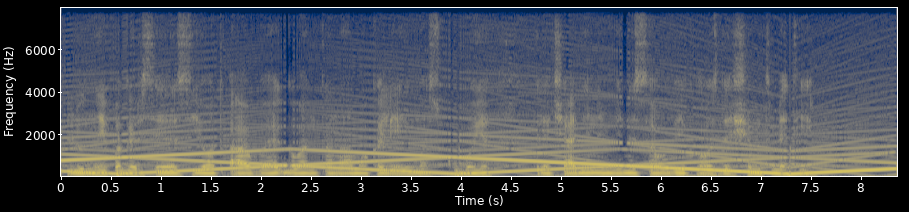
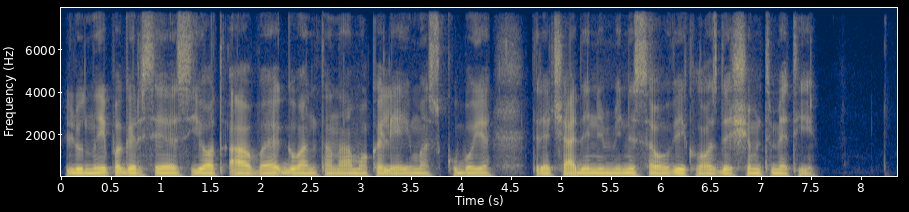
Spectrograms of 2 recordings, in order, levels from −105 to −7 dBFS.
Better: second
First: background sound (Siren); 3 dB above the speech // room echo; dies away in 0.3 s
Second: none

